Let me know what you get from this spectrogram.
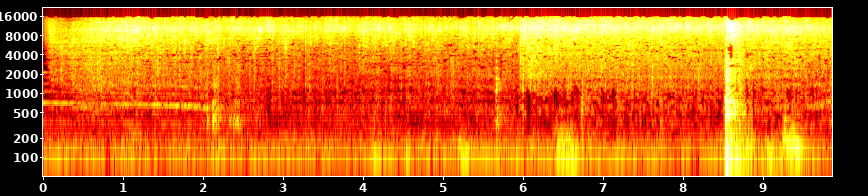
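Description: Yogurt-marinated chicken pieces sizzling in hot oil in a kadai as they go in and are turned with a spatula, a steady high hiss with a few light clicks. One sharp knock near the end is the loudest sound.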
